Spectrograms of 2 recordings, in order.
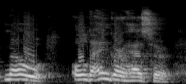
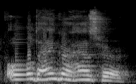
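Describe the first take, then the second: First: Agitated revelation. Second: High, stressed anger repeated; agitated revelation. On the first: Butterfly agitated. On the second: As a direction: press the words old anger. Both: Acted.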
